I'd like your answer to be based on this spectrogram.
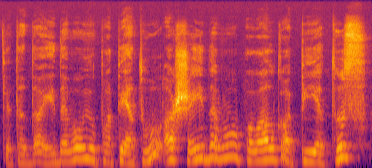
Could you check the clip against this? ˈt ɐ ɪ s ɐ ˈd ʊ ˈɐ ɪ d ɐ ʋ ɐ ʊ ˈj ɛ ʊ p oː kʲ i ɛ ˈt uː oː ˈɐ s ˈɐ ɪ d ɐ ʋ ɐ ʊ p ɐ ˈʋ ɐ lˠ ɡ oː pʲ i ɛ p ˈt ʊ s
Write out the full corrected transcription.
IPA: ˈt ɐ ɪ t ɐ ˈd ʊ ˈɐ ɪ d ɐ ʋ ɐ ʊ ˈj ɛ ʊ p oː pʲ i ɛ ˈt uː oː ˈɐ ʃ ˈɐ ɪ d ɐ ʋ ɐ ʊ p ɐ ˈʋ ɐ lˠ ɡ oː pʲ i ɛ ˈt ʊ s

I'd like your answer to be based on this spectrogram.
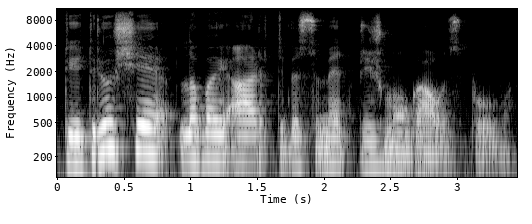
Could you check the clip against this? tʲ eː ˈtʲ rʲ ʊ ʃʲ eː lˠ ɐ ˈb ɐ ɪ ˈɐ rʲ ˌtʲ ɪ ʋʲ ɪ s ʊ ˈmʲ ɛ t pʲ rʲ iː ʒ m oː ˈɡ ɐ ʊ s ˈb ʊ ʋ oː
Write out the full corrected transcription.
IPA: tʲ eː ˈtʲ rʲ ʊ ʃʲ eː lˠ ɐ ˈb ɐ ɪ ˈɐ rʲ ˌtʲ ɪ ʋʲ ɪ s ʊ ˈmʲ ɛ t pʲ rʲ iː ʒ m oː ˈɡ ɐ ʊ s ˈb ʊ ʋ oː

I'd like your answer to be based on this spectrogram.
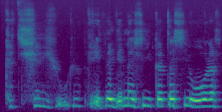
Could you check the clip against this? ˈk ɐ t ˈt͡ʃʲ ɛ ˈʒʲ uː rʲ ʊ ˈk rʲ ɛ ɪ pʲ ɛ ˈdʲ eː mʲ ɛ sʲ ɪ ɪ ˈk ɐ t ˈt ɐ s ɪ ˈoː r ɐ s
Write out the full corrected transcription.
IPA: ˈk ɐ t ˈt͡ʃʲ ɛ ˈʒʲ uː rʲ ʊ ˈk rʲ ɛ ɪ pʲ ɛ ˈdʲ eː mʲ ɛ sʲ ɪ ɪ ˈk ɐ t ˈt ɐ s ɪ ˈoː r ɐ s

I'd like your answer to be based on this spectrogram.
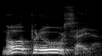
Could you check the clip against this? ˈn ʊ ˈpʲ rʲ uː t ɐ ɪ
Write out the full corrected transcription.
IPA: ˈn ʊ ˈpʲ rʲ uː s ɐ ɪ

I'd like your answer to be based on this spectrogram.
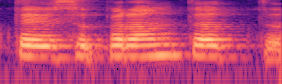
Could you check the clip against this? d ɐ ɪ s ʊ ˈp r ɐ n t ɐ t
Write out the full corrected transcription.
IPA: t ɐ ɪ s ʊ ˈp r ɐ n t ɐ t

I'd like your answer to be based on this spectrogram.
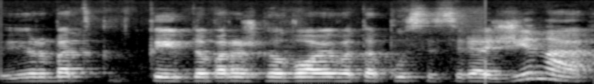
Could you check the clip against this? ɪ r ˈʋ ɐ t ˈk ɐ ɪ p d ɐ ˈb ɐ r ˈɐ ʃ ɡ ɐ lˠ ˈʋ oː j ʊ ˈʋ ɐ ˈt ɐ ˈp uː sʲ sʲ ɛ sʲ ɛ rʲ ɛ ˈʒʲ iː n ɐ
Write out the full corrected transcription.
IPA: ɪ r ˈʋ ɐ t ˈk ɐ ɪ p d ɐ ˈb ɐ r ˈɐ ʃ ɡ ɐ lˠ ˈʋ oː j ʊ ˈʋ ɐ ˈt ɐ ˈp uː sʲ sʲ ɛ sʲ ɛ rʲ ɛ ˈʒʲ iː n ɐ

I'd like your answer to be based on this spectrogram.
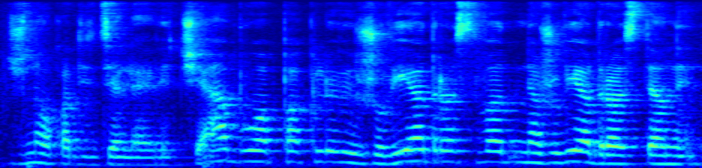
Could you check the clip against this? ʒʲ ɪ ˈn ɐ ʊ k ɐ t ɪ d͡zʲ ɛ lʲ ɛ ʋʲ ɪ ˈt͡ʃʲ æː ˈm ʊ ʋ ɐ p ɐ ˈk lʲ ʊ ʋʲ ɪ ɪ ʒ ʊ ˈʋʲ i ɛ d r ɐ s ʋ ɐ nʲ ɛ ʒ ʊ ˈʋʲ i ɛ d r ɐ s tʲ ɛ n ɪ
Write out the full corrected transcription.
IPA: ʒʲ ɪ ˈn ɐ ʊ k ɐ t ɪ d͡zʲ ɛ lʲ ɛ ʋʲ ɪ ˈt͡ʃʲ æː ˈb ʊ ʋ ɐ p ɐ ˈk lʲ ʊ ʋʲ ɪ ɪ ʒ ʊ ˈʋʲ i ɛ d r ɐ s ʋ ɐ nʲ ɛ ʒ ʊ ˈʋʲ i ɛ d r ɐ s tʲ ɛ n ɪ

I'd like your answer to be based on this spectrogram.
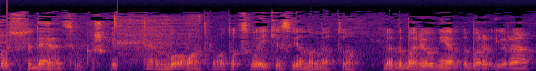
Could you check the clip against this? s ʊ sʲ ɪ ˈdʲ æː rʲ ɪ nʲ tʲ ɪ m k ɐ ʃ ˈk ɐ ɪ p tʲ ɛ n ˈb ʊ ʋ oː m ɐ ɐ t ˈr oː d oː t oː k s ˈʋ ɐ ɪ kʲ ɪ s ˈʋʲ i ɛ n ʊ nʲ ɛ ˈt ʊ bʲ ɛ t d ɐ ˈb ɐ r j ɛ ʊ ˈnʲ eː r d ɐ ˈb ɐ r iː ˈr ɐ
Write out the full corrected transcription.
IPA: s ʊ sʲ ɪ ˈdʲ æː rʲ ɪ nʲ sʲ ɪ m k ɐ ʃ ˈk ɐ ɪ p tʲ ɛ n ˈb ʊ ʋ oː m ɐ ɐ t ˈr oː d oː t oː k s ˈʋ ɐ ɪ kʲ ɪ s ˈʋʲ i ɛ n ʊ mʲ ɛ ˈt ʊ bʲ ɛ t d ɐ ˈb ɐ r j ɛ ʊ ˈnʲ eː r d ɐ ˈb ɐ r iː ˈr ɐ

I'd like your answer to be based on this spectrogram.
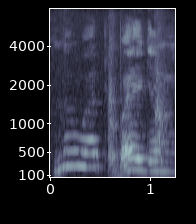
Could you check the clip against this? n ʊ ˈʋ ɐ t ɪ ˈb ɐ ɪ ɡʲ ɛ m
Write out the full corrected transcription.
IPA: n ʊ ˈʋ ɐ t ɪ ˈb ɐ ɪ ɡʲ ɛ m

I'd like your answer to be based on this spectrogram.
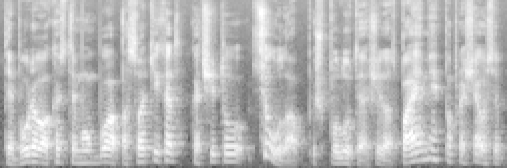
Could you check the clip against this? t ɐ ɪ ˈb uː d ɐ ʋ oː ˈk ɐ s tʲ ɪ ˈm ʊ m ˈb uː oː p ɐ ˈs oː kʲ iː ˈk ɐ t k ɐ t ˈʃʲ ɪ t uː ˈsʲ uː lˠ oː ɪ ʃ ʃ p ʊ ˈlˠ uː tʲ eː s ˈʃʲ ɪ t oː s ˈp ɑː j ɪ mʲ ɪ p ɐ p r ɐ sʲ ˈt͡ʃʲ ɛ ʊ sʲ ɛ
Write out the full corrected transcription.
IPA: t ɐ ɪ ˈb uː d ɐ ʋ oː ˈk ɐ s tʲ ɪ ˈm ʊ m ˈb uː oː p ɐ ˈs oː kʲ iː ˈk ɐ t k ɐ t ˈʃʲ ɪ t uː ˈsʲ uː lˠ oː ɪ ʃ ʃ p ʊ ˈlˠ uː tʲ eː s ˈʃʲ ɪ t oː s ˈp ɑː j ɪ mʲ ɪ p ɐ p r ɐ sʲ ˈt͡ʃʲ ɛ ʊ sʲ ɛ

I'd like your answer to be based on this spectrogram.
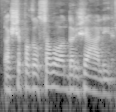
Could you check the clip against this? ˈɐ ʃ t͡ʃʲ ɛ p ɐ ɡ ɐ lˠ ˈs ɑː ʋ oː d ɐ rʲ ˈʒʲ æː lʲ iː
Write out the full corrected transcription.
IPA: ˈɐ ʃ t͡ʃʲ ɛ p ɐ ɡ ɐ lˠ ˈs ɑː ʋ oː d ɐ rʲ ˈʒʲ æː lʲ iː

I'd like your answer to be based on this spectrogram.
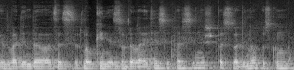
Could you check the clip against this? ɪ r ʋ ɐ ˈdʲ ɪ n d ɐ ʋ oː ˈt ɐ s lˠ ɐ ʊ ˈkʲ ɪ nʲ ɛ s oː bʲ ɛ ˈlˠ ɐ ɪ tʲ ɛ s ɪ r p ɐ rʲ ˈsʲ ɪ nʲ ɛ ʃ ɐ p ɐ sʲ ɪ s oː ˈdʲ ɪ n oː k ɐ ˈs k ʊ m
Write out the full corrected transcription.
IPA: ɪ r ʋ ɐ ˈdʲ ɪ n d ɐ ʋ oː ˈt ɐ s lˠ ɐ ʊ ˈkʲ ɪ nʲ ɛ s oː bʲ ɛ ˈlˠ ɐ ɪ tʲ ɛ s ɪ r p ɐ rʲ ˈsʲ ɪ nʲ ɛ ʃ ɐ p ɐ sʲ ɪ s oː ˈdʲ ɪ n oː p ɐ ˈs k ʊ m

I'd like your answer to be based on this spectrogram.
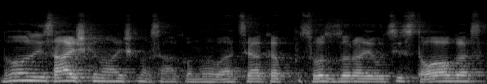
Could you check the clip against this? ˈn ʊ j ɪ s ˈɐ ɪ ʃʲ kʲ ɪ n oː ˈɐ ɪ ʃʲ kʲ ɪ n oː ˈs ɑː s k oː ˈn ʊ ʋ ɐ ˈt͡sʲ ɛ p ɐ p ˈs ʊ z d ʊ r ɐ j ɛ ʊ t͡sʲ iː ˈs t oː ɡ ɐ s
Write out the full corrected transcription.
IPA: ˈn ʊ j ɪ s ˈɐ ɪ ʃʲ kʲ ɪ n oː ˈɐ ɪ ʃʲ kʲ ɪ n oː ˈs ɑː k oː ˈn ʊ ʋ ɐ ˈt͡sʲ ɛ k ɐ p ˈs ʊ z d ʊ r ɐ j ɛ ʊ t͡sʲ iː ˈs t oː ɡ ɐ s

